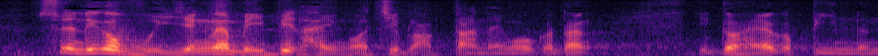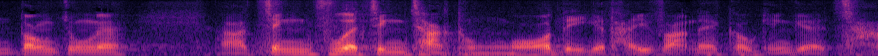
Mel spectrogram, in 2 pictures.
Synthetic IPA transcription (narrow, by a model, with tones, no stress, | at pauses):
sɵ˥jniː˥kɔː˧wuː˨˩jːɪ˧ŋlɛː˥me˨jp̬iː˥t̚hɐ˨jŋɔː˨˧t͡siː˧p̚la̰ː˨˩p̚t̪aː˨nhɐ˨jŋɔː˨˧kɔː˧k̚t̪ɐ˥k̚ | jɪ˨k̚t̪ʊ˥whɐ˨jːɐ˥tkɔː˧piː˨nlɵ˨nt̪ɔː˥ŋt͡sʊ˥ŋlɛː˥ | aː˨˧t͡sɪ˧ŋfuː˨˥kɛ˧t͡sɪ˧ŋt͡sʰaː˧k̚t̪ʰʊ˨˩ŋŋɔː˨˧t̪e˨jkɛː˧t̪ʰɐ˨˥jfa̰ː˧t̚lɛː˥kɐ˧wkɪ˨˥ŋkɛː˧t͡sʰː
